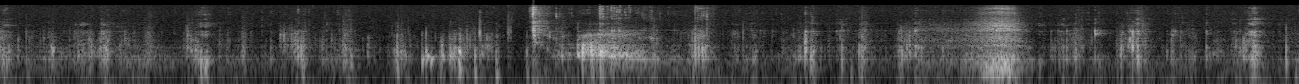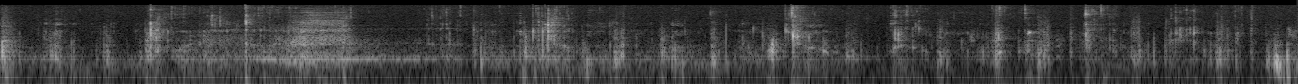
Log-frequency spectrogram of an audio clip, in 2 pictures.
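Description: A young man chews food loudly and wetly close to a microphone.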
